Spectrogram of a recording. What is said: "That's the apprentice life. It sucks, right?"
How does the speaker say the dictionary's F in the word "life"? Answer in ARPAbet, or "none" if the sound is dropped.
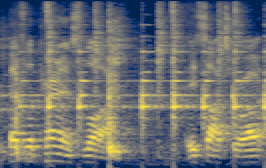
none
